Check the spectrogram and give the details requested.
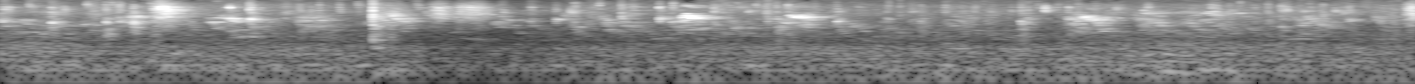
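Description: Battered chicken pieces deep-frying in a pot of hot oil, sizzling with irregular high crackles and pops, and a sharp click about two seconds in.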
